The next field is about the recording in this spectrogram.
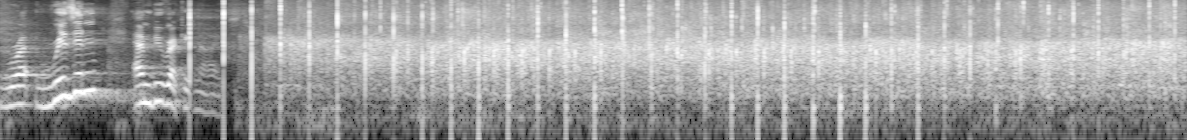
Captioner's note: applause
